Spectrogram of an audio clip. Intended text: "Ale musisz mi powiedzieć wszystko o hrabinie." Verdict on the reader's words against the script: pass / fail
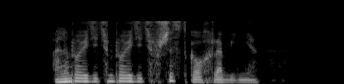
fail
